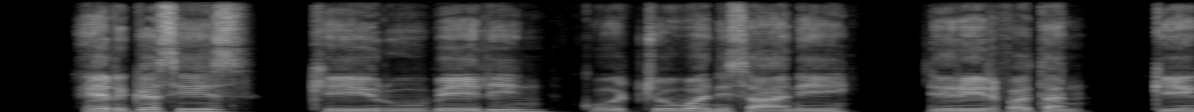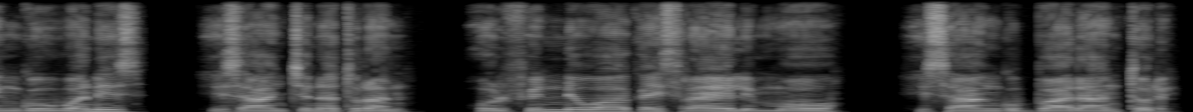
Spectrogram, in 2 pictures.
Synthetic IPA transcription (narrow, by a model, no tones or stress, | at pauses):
ʔɛɾɡɐsiːs | kʰiːɾuːbe̞ːliːŋkʼo̞ːt͡ʃːɔwːɐnɪsaːniː | d̪ɪɾiːɾfɐt̪ɐŋ | ɡ̥eːŋɡɔwːɐnɪs | ɪsaːnt͡ʃʼɪnɐt̪ʊɾɐn | ʔʊlfɪnːɪwaːkʼɐɪsɾaːʔɛlɪmːo̞ː | ɪsaːŋɡʊbːaːᶑaːnt̪ʊɾɛ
